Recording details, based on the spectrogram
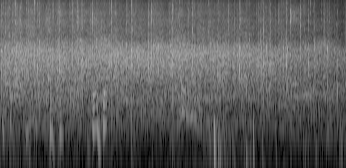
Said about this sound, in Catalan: Jo crec que es mereix un aplaudiment.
